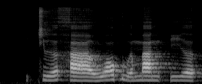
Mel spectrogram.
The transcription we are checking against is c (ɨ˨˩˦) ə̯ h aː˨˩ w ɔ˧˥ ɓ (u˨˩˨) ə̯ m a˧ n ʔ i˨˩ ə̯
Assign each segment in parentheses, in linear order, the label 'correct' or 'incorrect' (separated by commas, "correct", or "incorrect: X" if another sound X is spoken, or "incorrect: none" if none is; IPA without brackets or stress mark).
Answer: correct, correct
